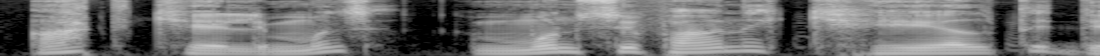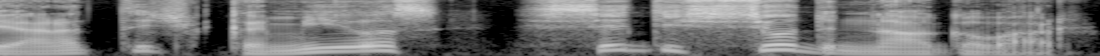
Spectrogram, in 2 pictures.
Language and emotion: Kashmiri, disgusted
